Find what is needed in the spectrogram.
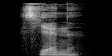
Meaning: feminine singular of sien (“his, her”)
- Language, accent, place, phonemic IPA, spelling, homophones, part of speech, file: French, France, Lyon, /sjɛn/, sienne, Sienne / siennes / Syène, adjective, LL-Q150 (fra)-sienne.wav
